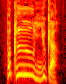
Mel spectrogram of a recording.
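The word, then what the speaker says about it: Pokljuka: Si, si, alors ça s'écrit P-O-K-L-J-U-K, donc je dis que c'est Pokl-Yuka.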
